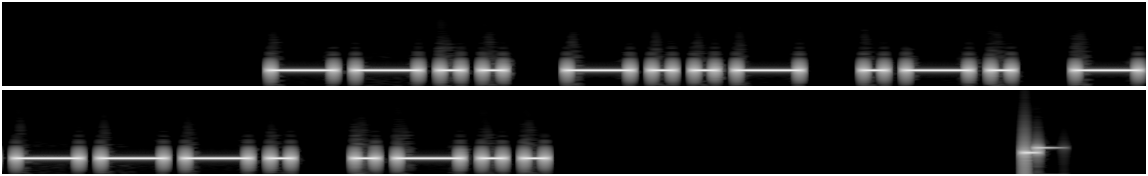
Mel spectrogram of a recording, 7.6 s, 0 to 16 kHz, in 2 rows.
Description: Morse code, heard as a keyed tone, about 17 wpm, 700 Hz. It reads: ZXR9L
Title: Code Groups - 5 Letter:Numbers - 17wpm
